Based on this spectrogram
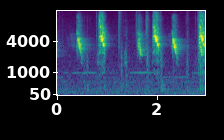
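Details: Tree sparrow adults and chicks recorded 10 May 2013 on an ivis camcorder. Six high chirps in three seconds, falling loosely into pairs.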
